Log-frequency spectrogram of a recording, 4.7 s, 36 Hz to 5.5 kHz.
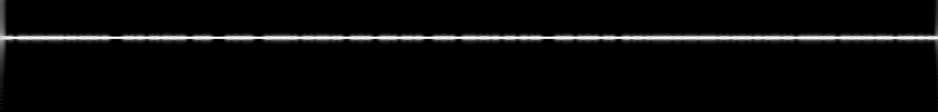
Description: PSK63, about 62.5 baud.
